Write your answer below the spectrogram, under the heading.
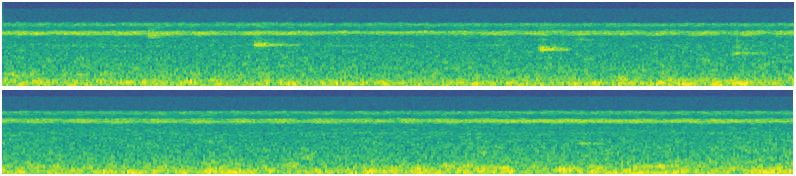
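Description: Near silence with a faint, steady high trill of crickets, and a few faint light ticks here and there.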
